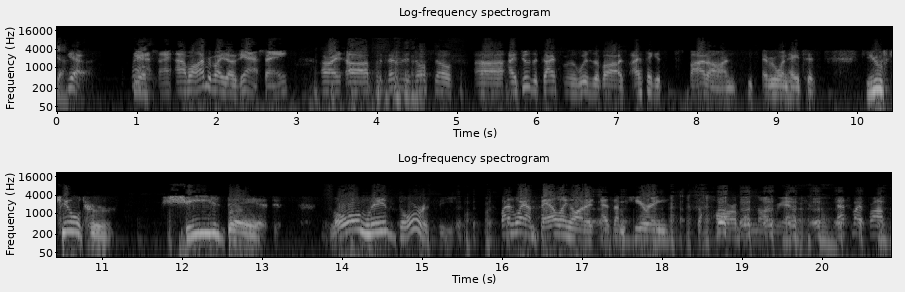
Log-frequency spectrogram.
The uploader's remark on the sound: Completely unscreened phone calls moving at a rapid fire pace!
